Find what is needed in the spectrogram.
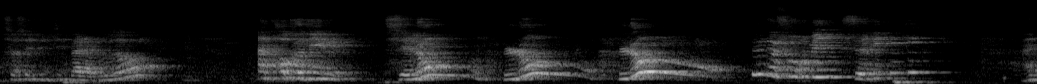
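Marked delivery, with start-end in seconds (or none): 2.6-4.1 put-on high, loud singsong for children; reciting a nursery rhyme. Performs a gesture rhyme. 4.1-6.5 each long higher and louder; rising repetition. Acted. Rhyme rising on repeats.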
